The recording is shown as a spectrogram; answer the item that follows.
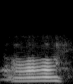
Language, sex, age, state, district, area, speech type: Assamese, male, 30-45, Assam, Golaghat, rural, conversation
